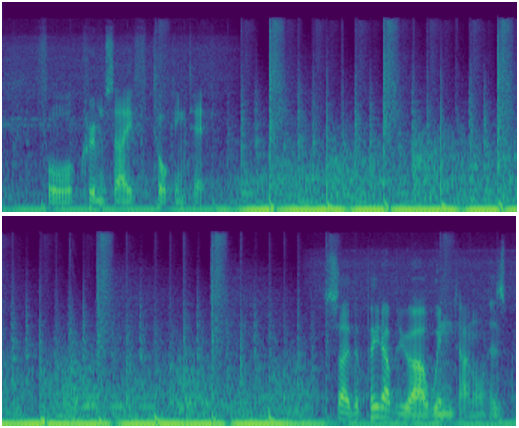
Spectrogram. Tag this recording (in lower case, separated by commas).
speech, music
